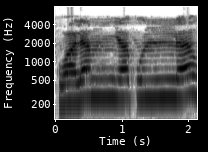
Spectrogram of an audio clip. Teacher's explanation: کاف کو سیدھا لام کے ساتھ جوڑیں گے، نون کو سائلنٹ کر دیں گے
